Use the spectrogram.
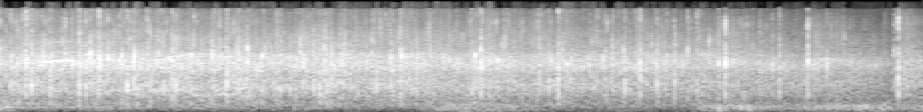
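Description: An audience applauds, a dense steady clapping that stays loud and fades slightly toward the end, with no talk over it.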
